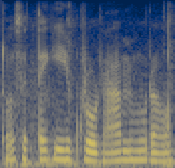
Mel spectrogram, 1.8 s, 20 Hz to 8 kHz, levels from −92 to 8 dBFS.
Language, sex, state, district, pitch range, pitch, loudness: Hindi, female, Chhattisgarh, Raipur, 155-175 Hz, 170 Hz, -16 LUFS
